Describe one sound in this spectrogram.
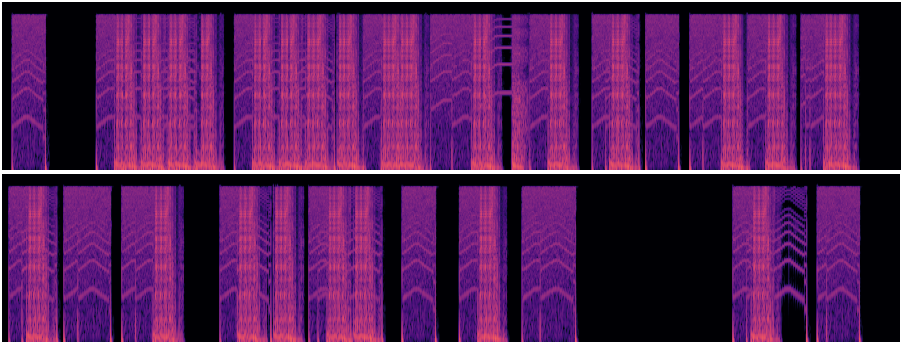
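Harsh electronic game blasts crackle in quick, choppy bursts.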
